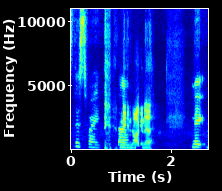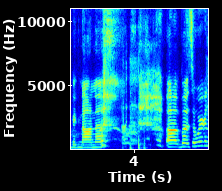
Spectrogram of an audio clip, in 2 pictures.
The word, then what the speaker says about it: Mignogna: You had the first time, yeah, Mignogna. Like, Mignogna? Okay. Yeah. I think that it's that one, and then I second guess myself, and I'm like, no, it's this way. So, Mignogna.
